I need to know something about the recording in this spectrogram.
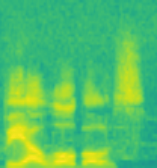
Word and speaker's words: Villalobos: But of course I know that 2 L's make a Y sound. Yeah, but that's Spanish, Joe, and this is, yeah, it's quite possible. I've just informed that it's pronounced Villalobos.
